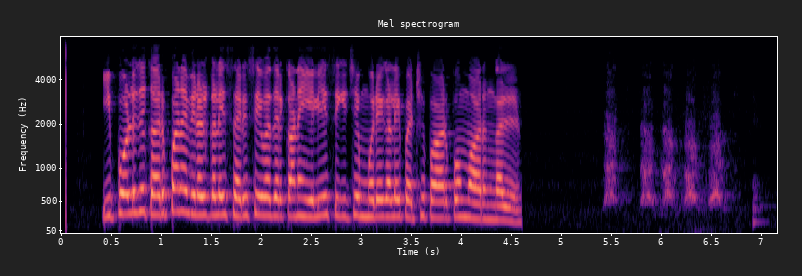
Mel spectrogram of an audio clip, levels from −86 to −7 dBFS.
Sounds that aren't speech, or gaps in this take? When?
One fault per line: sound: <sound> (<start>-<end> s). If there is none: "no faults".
sound: bark (5.3-6.8 s)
